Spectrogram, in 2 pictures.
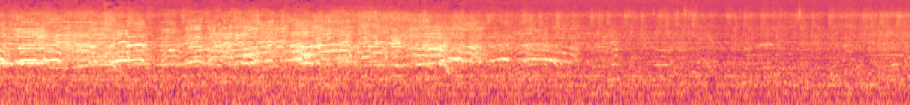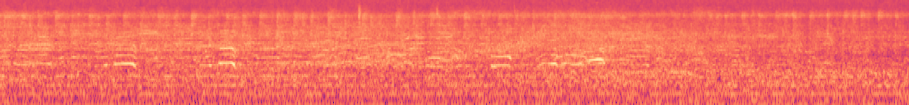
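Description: Many runners' feet patter on a track.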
